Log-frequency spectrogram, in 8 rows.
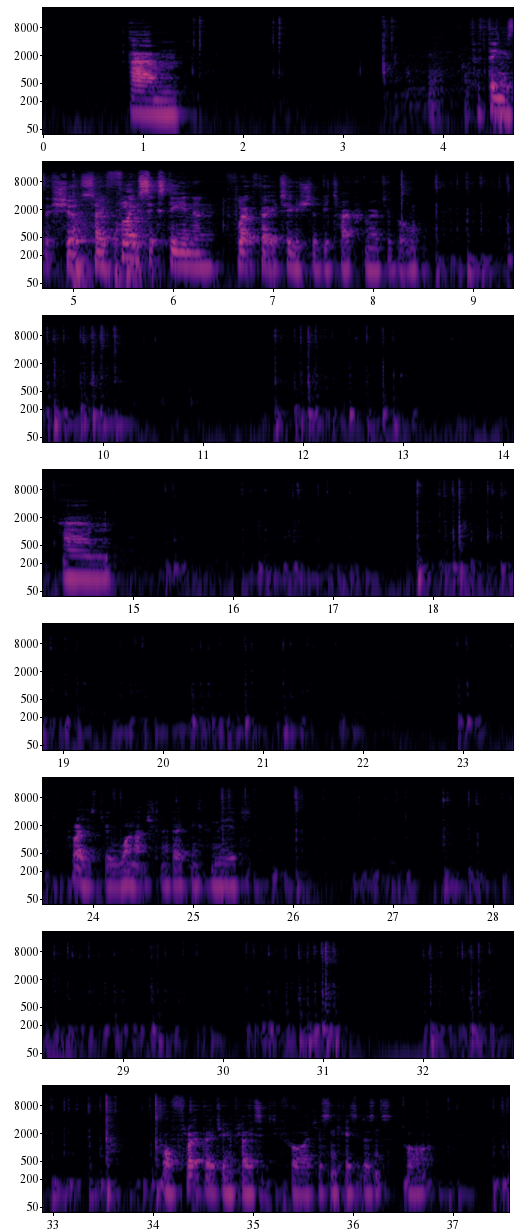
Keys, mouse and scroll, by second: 1.5 click, 2.3 click, 3.4 click, 4.4 click, 7.1-8.0 typing, 8.2 ctrl+Right, 8.3 ctrl+Return, 8.6 ctrl+i, 8.8 ctrl+m, 9.0 ctrl+p, 9.1 ctrl+o, 9.2 ctrl+r, 9.3 ctrl+t, 9.4 ctrl+space, 9.4 ctrl+t, 9.5 ctrl+o, 9.6 ctrl+r, 9.8 ctrl+c, 9.9 ctrl+space, 10.1 ctrl+Return, 11.3-14.8 typing, 16.1 0, 16.7 ctrl+shift+Left, 17.6-21.2 typing, 21.8 shift+Right, 23.0 ,, 23.0 space, 23.5 Left, 24.2 BackSpace, 24.8 Left, 25.3 BackSpace, 25.6 Right, 26.0 BackSpace, 26.7 Right, 27.2-34.4 typing, 36.5 ctrl+Right, 37.0 ctrl+Left, 37.4 ctrl+,, 37.5 ctrl+space.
